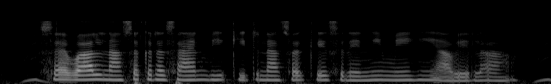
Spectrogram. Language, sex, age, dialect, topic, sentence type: Bhojpuri, female, 41-45, Northern, agriculture, statement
